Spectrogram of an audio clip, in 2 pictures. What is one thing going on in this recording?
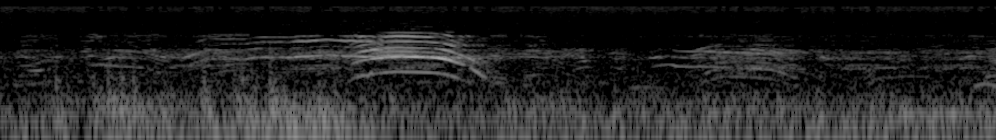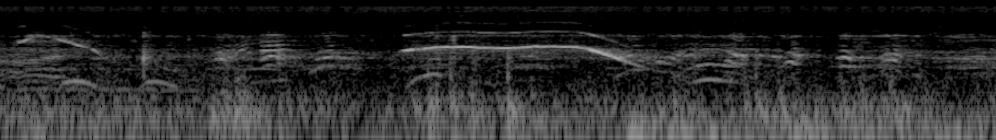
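Young female players shout and call out across an open outdoor field.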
